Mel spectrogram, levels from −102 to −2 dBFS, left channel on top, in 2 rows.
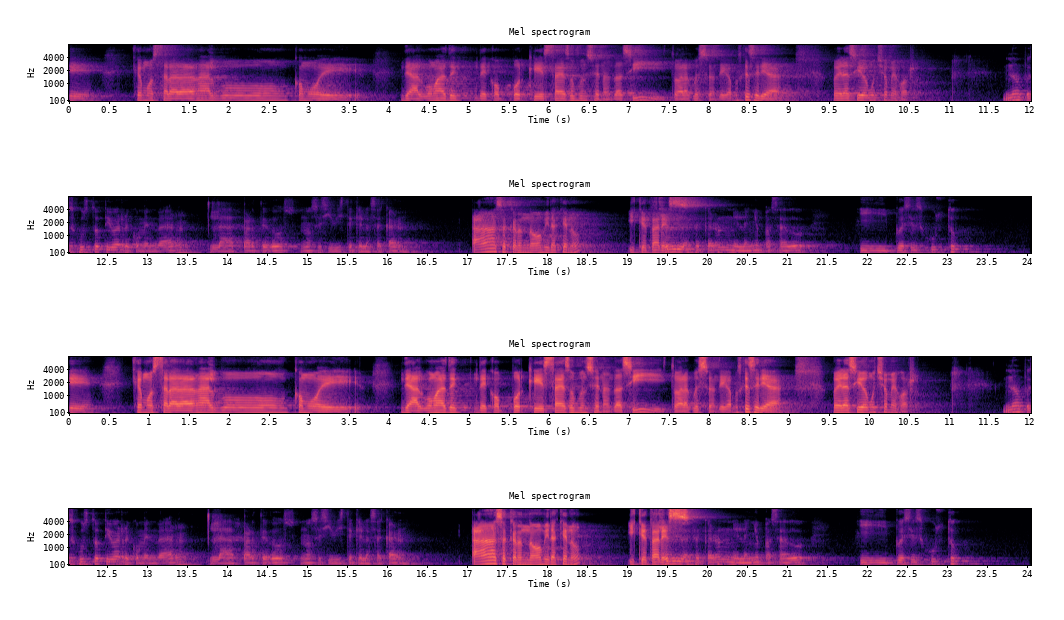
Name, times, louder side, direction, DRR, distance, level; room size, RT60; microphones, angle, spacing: voice 1, 0.0-10.6 11.0-11.1 17.1-18.4 19.0-19.8, right 8 dB, 65° right, 0.6 m, -35 dB
voice 2, 11.7-16.4 19.4-21.4 21.9-23.2, right 1 dB, 20° right, 0.7 m, -46 dB
26.0 x 9.9 x 10.0 m
head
